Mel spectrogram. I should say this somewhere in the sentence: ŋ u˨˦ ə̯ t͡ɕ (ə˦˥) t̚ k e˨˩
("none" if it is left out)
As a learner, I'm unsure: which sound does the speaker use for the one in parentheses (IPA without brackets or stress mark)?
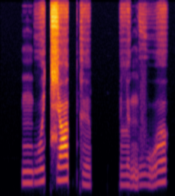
a˦˥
